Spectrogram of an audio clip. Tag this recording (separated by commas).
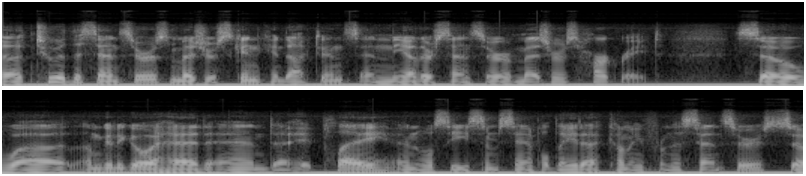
Speech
